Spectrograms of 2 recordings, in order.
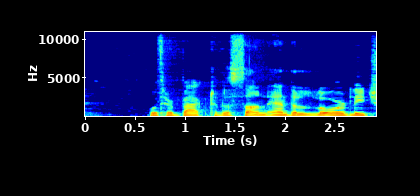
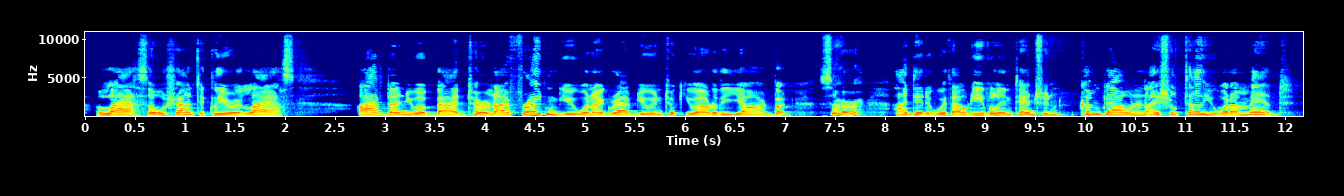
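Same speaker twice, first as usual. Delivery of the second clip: higher wheedling fox voice; pleading fox; 7 semitones higher than usual. A narrator's reading. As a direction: coax him down from the tree.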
